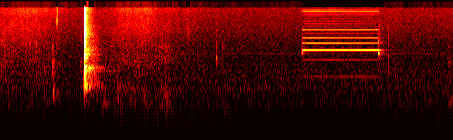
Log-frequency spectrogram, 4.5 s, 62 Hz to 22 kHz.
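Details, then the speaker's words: HP Pavilion a6110n desktop (AMD 64) with 1 GB PC2-5300 module: one long steady beep repeating, POST failure; motherboard believed dead, memory incompatibility not ruled out. "Yeah. Still doesn't like it, so that motherboard is toast."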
